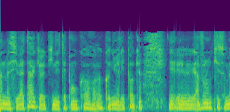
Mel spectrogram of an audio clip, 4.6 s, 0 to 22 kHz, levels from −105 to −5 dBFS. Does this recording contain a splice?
no; 0 cuts

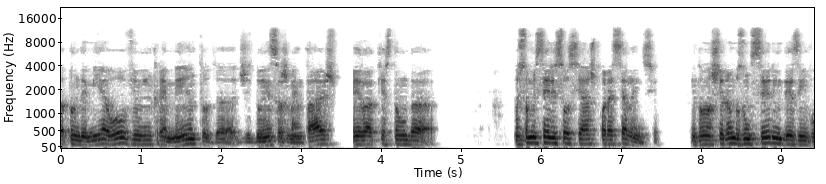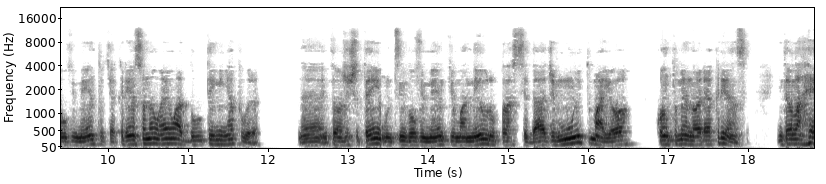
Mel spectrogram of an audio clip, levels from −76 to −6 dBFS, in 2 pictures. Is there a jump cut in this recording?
yes; 1 cut; at 13.4 s

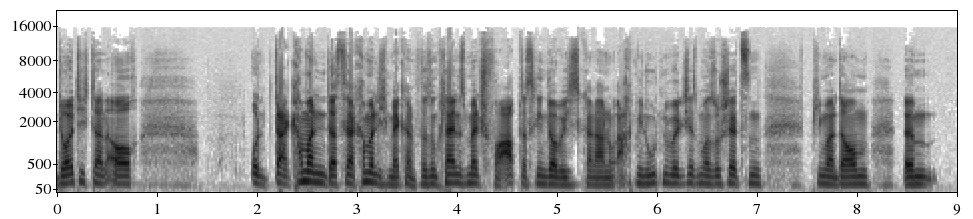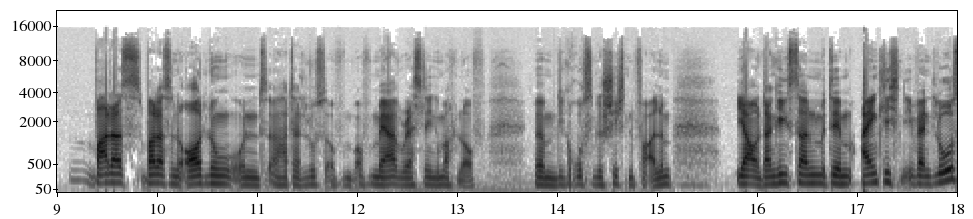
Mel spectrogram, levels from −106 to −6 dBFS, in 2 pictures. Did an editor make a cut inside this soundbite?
no; 0 cuts

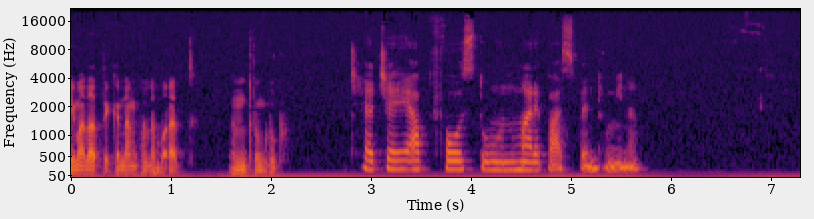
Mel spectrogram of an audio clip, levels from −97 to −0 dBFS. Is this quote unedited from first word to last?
no; 1 cut; at 2.7 s

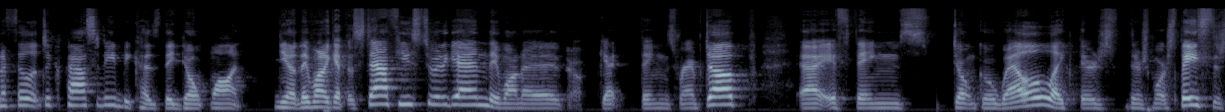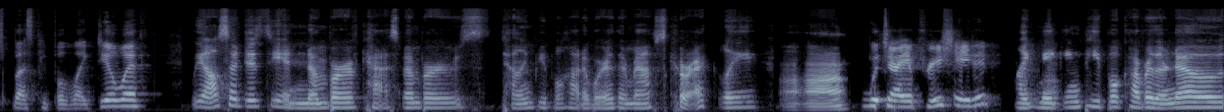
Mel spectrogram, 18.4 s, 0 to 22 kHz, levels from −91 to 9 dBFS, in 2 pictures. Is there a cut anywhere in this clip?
no; 0 cuts

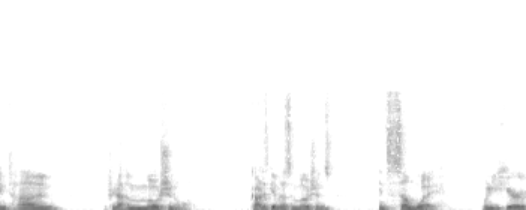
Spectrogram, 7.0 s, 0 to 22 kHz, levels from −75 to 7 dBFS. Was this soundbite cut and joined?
no; 0 cuts

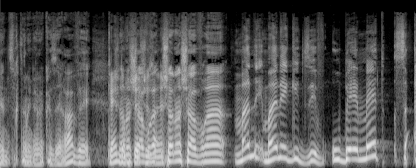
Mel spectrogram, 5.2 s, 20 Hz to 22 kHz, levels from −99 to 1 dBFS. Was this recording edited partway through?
yes; 1 cut; at 2.9 s

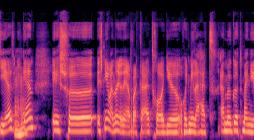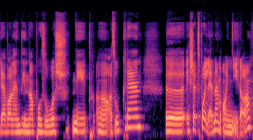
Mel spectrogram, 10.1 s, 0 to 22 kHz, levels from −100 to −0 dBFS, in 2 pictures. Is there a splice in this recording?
no; 0 cuts

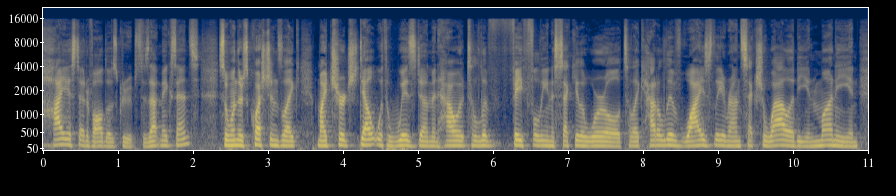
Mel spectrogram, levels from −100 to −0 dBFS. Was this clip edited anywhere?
yes; 1 cut; at 4.2 s

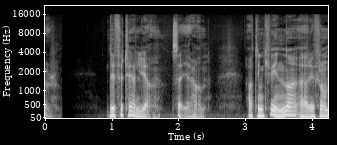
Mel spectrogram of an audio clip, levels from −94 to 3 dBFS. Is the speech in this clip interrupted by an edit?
no; 0 cuts

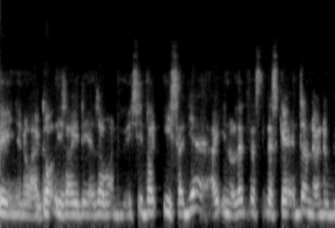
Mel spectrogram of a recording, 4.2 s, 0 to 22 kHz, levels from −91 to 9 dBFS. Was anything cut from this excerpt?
no; 0 cuts

